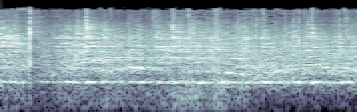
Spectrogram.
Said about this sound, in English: And they're off. Yes, this is actually bulls deliberately being released into crowds of people.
